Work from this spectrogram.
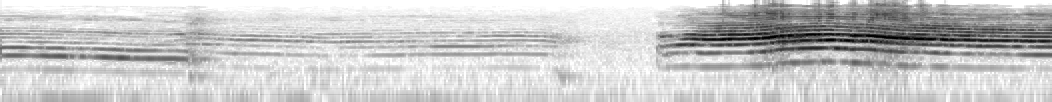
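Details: Cat meowing twice: a softer, steady tone that ends with a short drop, then a louder, strained wailing meow that arches up and down in pitch.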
